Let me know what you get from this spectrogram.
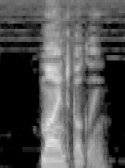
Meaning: That causes the mind to boggle; that is beyond one's ability to understand or figure out
- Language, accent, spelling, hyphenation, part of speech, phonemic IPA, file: English, Australia, mind-boggling, mind-bog‧gl‧ing, adjective, /ˈmɑɪndˌbɔɡ(ə)lɪŋ/, En-au-mind-boggling.ogg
